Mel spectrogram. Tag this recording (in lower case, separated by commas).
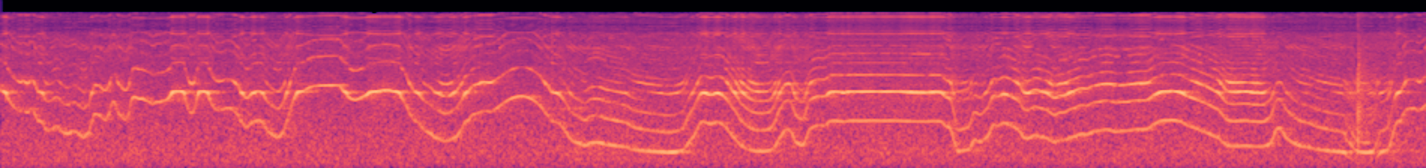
theremin, inside a small room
